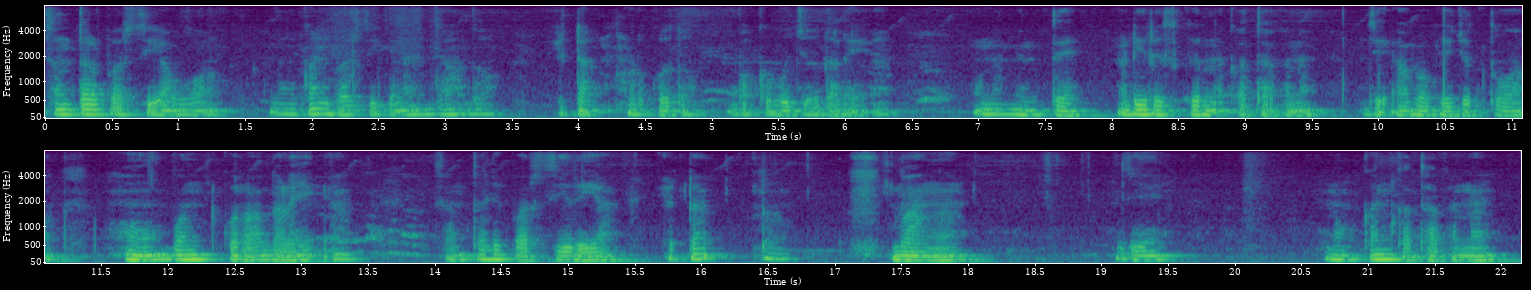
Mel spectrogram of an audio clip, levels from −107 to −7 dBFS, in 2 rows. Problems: background conversations at intervals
